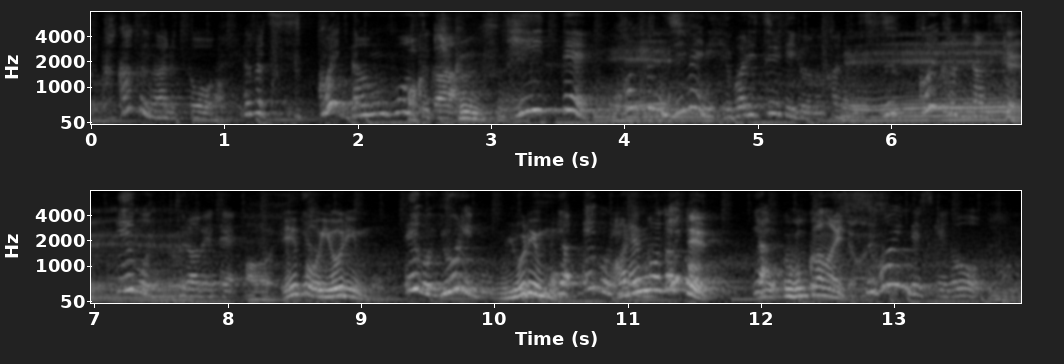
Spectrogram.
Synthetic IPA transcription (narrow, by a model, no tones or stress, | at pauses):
t̪ḁkakɯ̟naɾɯ̟t̪o̞japːaɾʲisɨɡ̥ːo̞id̪ãɯ̃ho̞ːsɨɡakɯ̃sɨiːt̪e̞hõ̞nt̪oɲ̟id͡ʑimẽ̞ɲːiçebaɾʲit͡sɨit̪e̞iɾɯ̟joːnakãɲd͡ʑid̪esɨɡːo̞ikãɲd͡ʑinãnd̪esɨoeɡo̞t̪ːekɯ̟ɾabe̞t̪e̞eɡojo̞ɾʲimo̞̰ | e̞ɡo̞jo̞ɾʲimo̞jo̞ɾʲimojaeɡojaɾe̞mod̪at̪ːe | jaɯ̟ɡo̞kanait̪onssɨɡo̞ĩnd̪e̞sɨ̥ke̞d̪o̞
